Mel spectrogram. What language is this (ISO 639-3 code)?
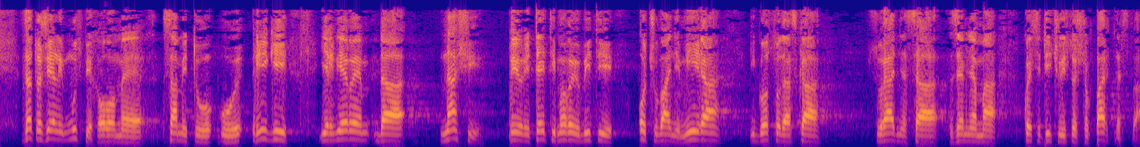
hrv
